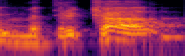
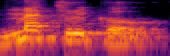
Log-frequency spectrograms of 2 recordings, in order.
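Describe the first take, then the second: First: "metrical" wrongly stressed on the last syllable, "cal"; misplaced stress on ending. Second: "metrical" stressed on "me", as normally said; stress on first syllable. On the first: Teacher showing what she didn't say, final syllable stressed. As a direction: throw the weight onto the end of "metrical". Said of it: "I didn't say metrical". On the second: Teacher contrasting word stress, first syllable stressed. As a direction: hit the start of "metrical", let the rest fall. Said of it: "stress on m". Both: Shown as a demonstration.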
